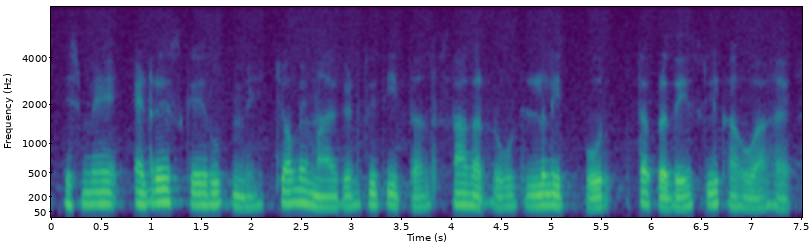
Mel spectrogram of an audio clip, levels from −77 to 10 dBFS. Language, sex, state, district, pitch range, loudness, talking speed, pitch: Hindi, male, Uttar Pradesh, Lalitpur, 100-125 Hz, -18 LUFS, 135 wpm, 115 Hz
